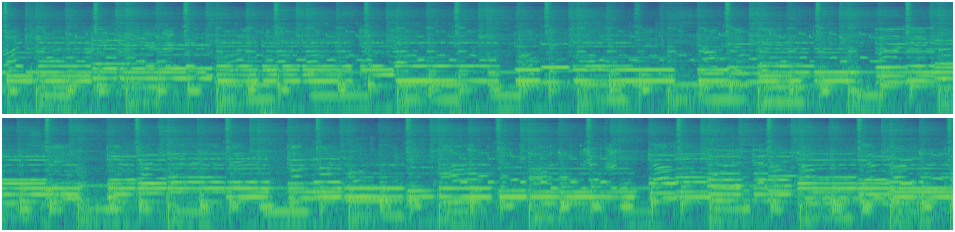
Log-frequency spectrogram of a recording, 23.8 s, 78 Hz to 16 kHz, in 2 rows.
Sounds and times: solid-state hurdy-gurdy 0.0 - 23.7

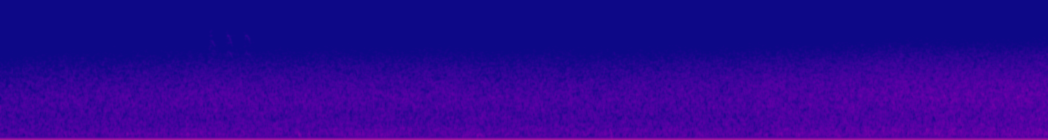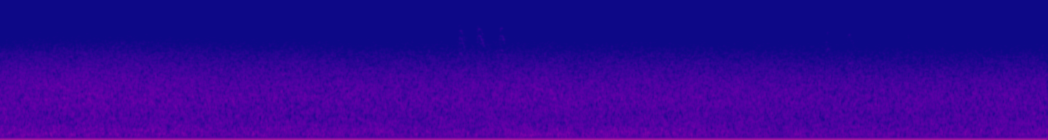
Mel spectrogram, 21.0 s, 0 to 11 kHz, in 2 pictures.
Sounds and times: windy day 0.0 - 20.9

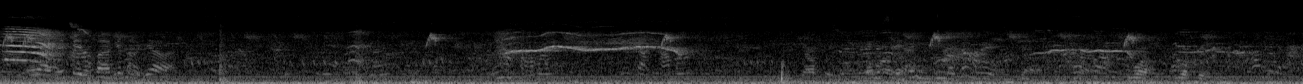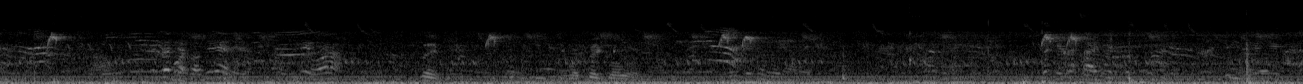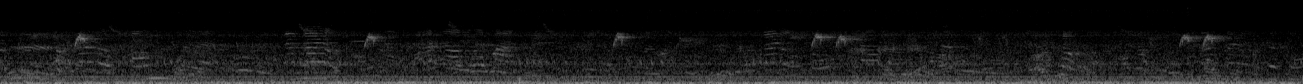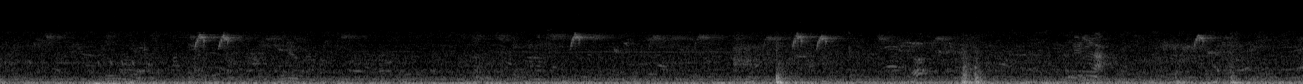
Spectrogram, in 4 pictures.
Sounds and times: Child 0.0 - 0.8
Child 24.2 - 36.0

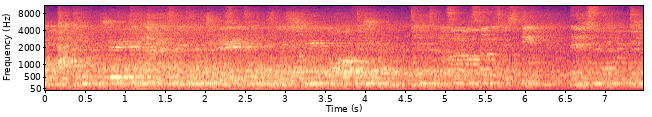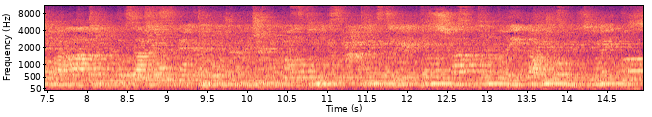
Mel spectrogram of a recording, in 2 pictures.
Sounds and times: two women talking 0.0 - 14.9
young guy playing and singing 0.0 - 14.9

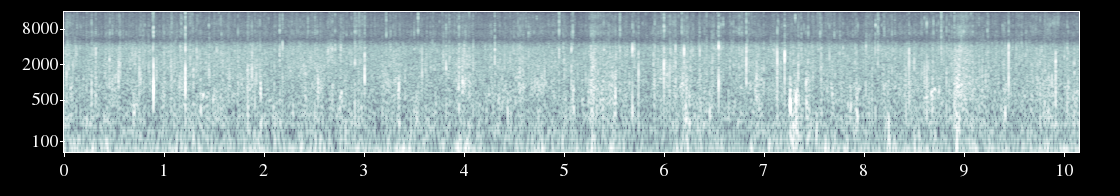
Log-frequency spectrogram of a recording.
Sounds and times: walking through a forest 0.3 - 10.1

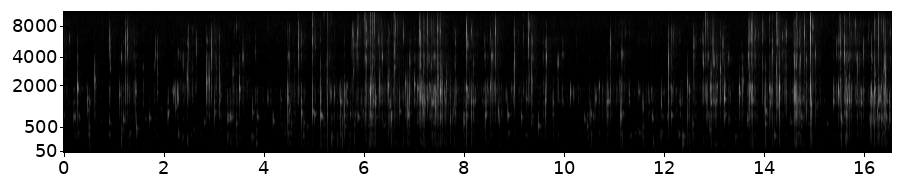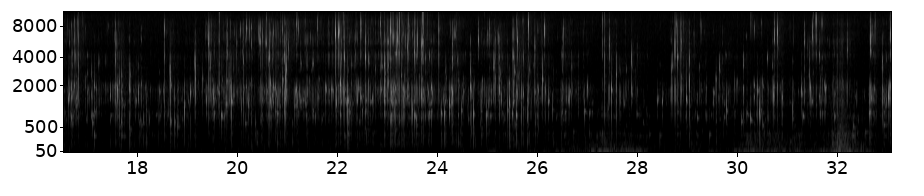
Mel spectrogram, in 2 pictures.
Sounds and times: tiny ice of the river's edge 24.9 - 33.0

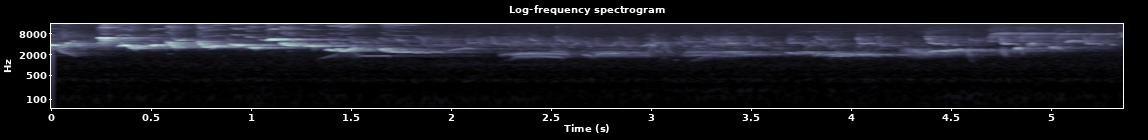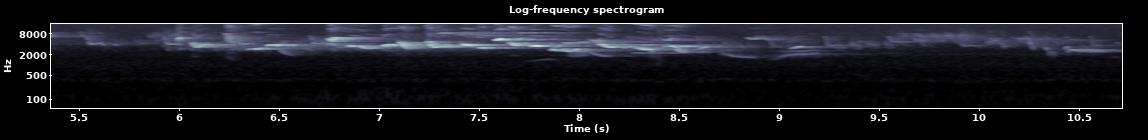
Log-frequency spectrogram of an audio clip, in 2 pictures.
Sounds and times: Common blackbird 0.0 - 10.7
Common robin 0.0 - 10.7
Eurasian Blackcap 0.0 - 10.7

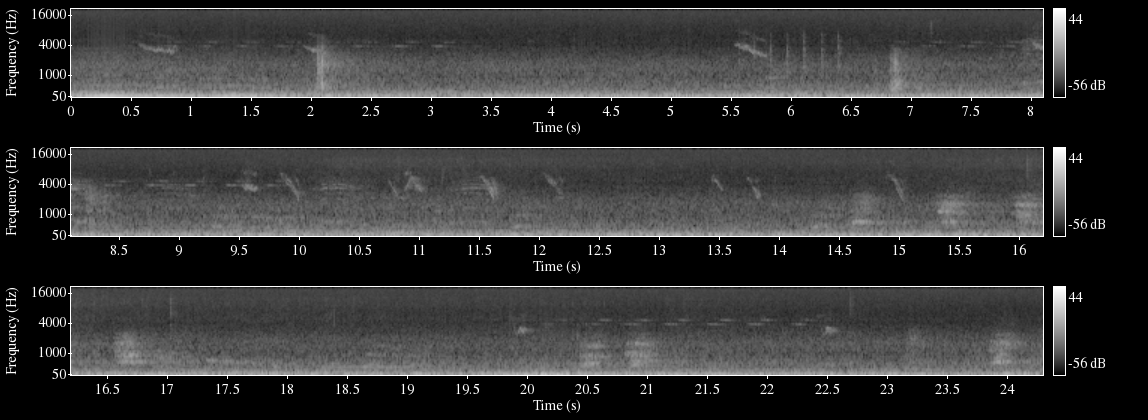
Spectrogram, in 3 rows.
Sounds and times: birds 0.2 - 24.3
dogs 9.1 - 12.2
dogs 14.2 - 19.4
dogs 20.4 - 21.5
dogs 23.8 - 24.3

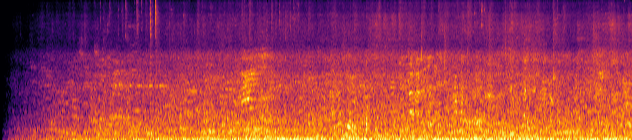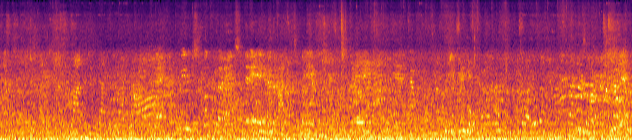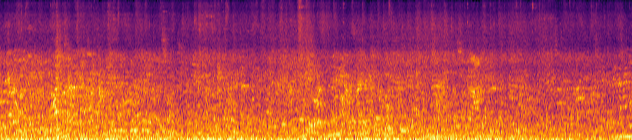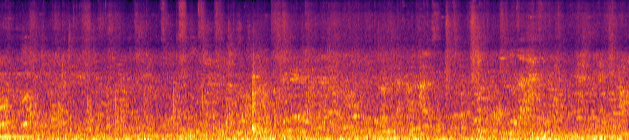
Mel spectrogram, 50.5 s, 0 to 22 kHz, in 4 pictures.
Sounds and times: Walking in the station 0.2 - 50.5

